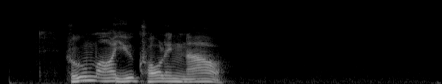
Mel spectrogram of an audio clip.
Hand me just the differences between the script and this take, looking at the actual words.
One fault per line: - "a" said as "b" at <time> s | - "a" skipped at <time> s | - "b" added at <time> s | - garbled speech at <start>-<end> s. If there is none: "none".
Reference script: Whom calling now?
- "are you" added at 1.0 s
